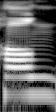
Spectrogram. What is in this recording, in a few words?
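"hong1", Cantonese; google D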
